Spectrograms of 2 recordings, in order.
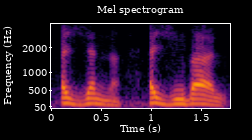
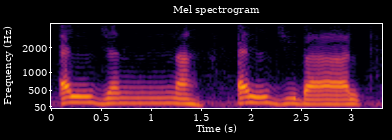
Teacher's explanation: في بعض مناطق بلاد الشام يعني يجعلون اللام عند الجيم شمسية · Shown in: first take · فيقولون الجنة مثلا، الجنة، الجبال، هذا لا يصح، لابد من بيان اللام، فنقول الجنة، الجبال.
